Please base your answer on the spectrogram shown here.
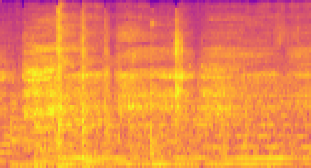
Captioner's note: breathing heavily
